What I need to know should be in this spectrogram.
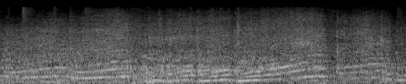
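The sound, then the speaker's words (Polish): Drift cars skidding at Moto Arena Łódź speedway stadium during European Drift Championship practice and qualifying: a loud, continuous engine roar with wavering, rising and falling revs and tire squeal, steady for the whole stretch. “Jutro na trybunach Stadionu Żużlowego zasiądzie 10 tysięcy fanów jazdy w poślizgu. To kolejne eliminacje Mistrzostw Europy w drifcie. Dziś treningi i kwalifikacje.”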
